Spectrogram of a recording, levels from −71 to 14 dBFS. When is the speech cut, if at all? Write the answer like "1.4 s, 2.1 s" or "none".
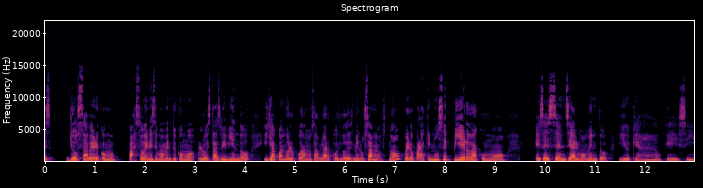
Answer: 11.4 s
